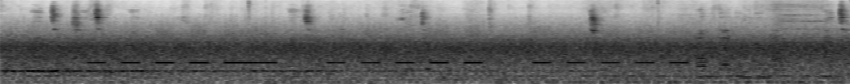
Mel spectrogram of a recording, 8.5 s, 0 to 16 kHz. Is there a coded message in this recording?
Yes: Morse code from 0.8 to 6.9 s, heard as a keyed tone, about 7 wpm, 900 Hz, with heavy radio static and the noise inside a subway train. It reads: 455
